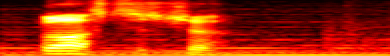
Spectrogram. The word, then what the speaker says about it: Gloucestershire: Gloucestershire. Thank you. You don't pronounce all the letters.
